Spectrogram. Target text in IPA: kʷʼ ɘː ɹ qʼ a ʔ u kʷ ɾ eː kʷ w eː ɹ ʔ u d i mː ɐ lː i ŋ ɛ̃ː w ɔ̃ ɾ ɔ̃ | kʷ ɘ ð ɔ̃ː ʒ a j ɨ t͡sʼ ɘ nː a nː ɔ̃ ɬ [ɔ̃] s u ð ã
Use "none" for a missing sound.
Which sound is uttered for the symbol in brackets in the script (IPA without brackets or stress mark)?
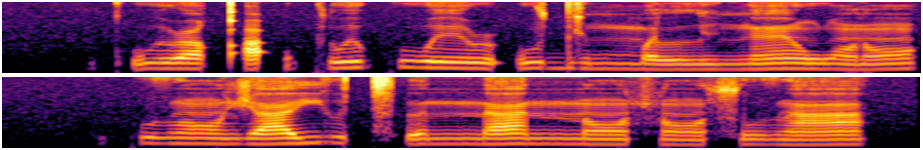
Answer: ɔ̃ː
